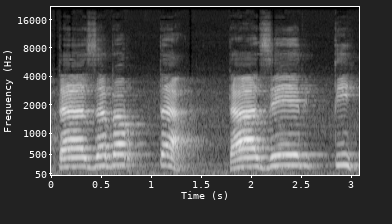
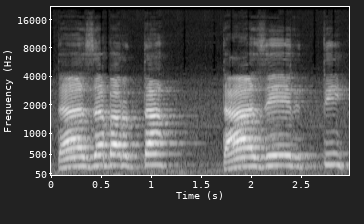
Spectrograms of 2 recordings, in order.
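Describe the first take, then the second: The two takes are said the same way.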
